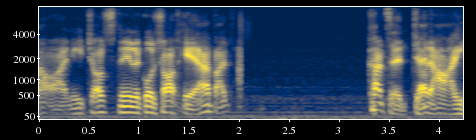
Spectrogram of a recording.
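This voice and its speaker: A man puts on a raspy character voice at a medium pitch. He delivers it at a moderate pace. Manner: put-on, self-deprecating.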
